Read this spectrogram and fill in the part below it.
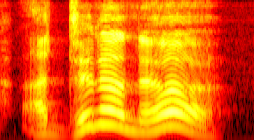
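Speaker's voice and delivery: put-on Scottish accent on three words, pitched high. Doing the only scottish accent they have, as the other speaker points out. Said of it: "Why is that the only Scottish accent you do?".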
